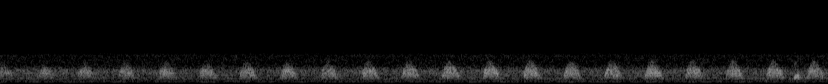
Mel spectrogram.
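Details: Fetal heart rate on Doppler.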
